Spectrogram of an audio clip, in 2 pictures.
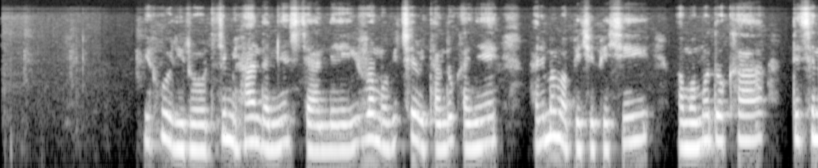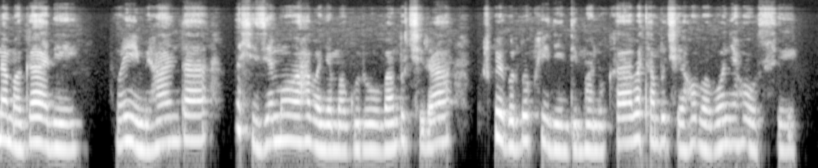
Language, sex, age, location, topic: Kinyarwanda, female, 18-24, Huye, government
